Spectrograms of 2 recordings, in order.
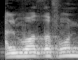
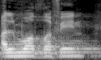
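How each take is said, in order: First: The last syllable has an oo vowel. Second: The last syllable has an ee vowel. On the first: This is the formal classical form. "अलमुव्वफ़ून भी बोल सकते हैं फ़सीहा में" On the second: This is the lighter everyday spoken form. "बोल चाल में ... ज़ेर जो है ज़्यादा हल्का"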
